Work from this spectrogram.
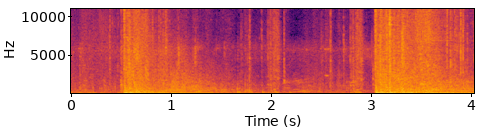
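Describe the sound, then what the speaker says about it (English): A new shotgun firing in a video game, two loud close blasts, each followed by a rumbling decay of about two seconds. "What the frick was that? It's the new shotgun."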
